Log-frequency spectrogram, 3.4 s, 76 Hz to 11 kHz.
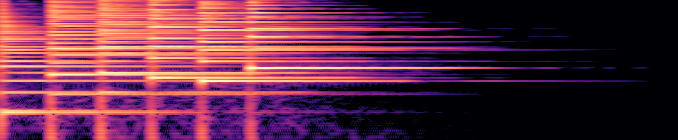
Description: G sharp Minor Major 13th, Guitar DADGAD; G#mM13 arpeggiated

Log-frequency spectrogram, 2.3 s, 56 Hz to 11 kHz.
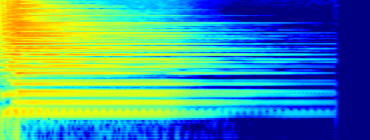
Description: D sharp Suspended 2nd D sharp; chord shape

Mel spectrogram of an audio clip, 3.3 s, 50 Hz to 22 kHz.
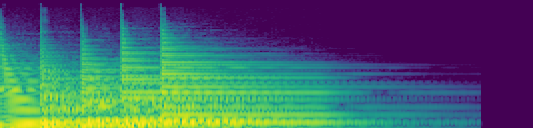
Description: E 7th Sharp 9th Flat 5th, chord

